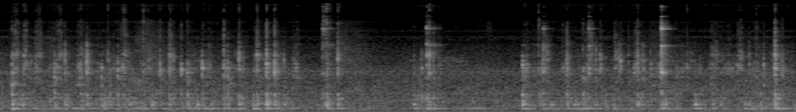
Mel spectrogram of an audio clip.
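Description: A metal spoon stirring a thick sauce in a small bowl, with light, irregular clicks as it taps and scrapes the bowl's sides. A faint low hum runs underneath.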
